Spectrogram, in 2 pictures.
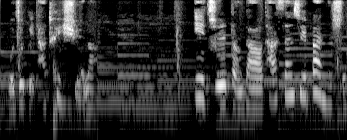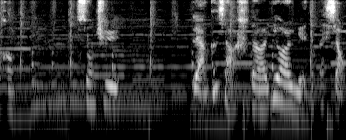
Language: Chinese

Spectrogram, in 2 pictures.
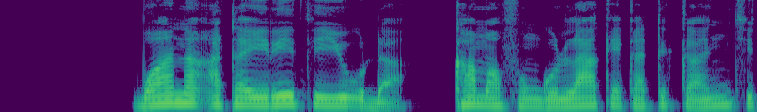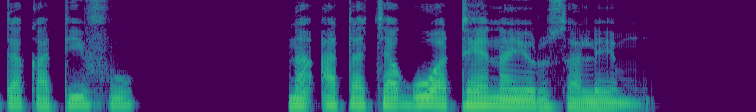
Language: Swahili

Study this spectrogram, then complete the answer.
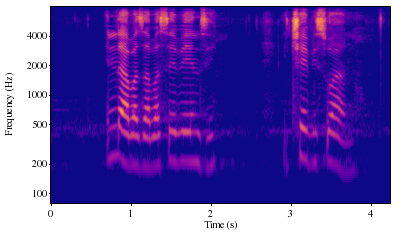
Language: South Ndebele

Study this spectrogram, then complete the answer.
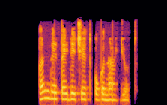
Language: Mari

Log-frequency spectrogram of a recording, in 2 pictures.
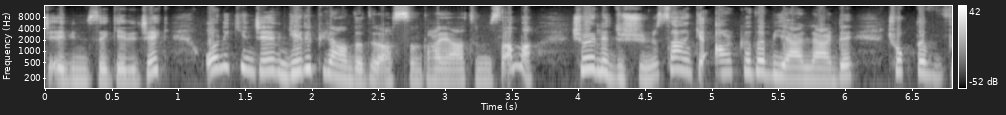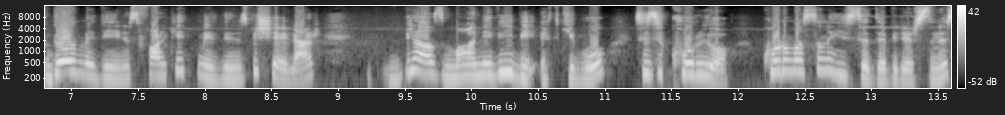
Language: Turkish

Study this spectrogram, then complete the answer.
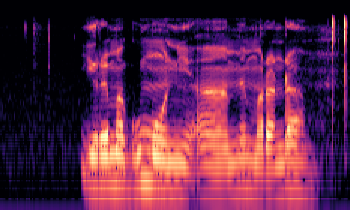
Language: Venda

